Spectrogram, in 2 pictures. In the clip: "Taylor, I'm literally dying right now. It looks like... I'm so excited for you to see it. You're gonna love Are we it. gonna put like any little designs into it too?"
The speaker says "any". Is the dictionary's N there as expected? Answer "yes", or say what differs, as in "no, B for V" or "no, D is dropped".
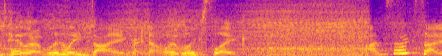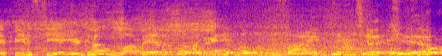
no, N is dropped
